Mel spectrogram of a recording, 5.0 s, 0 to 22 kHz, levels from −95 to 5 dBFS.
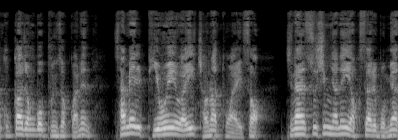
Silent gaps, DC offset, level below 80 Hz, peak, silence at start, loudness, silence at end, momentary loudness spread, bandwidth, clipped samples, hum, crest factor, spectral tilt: none; under 0.1%; -62 dBFS; -4 dBFS; 0 s; -22 LUFS; 0 s; 11 LU; 16 kHz; under 0.1%; none; 18 dB; -6 dB/octave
